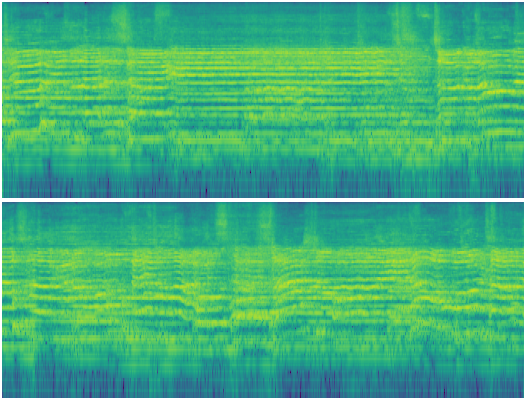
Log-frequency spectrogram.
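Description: An all-female a cappella group singing live, a lead voice over layered backing vocal harmonies.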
